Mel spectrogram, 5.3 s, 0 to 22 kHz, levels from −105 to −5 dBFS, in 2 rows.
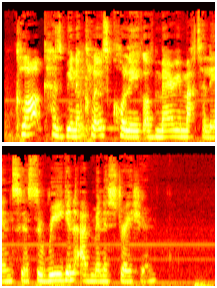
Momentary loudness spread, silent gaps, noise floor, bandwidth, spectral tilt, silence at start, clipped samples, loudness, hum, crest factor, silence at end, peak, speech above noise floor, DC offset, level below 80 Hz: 6 LU; none; -35 dBFS; 16.5 kHz; -3 dB/octave; 0.05 s; under 0.1%; -14 LUFS; none; 16 dB; 0.05 s; 0 dBFS; 20 dB; under 0.1%; -44 dBFS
